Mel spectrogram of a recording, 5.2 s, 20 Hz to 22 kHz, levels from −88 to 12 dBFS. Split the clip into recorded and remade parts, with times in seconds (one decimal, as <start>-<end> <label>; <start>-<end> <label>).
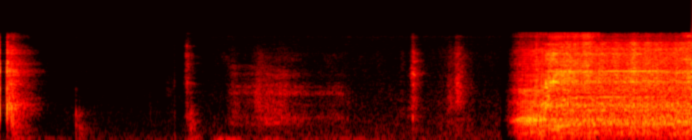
0.0-0.7 remade; 0.7-1.5 recorded; 1.5-4.5 remade; 4.5-5.2 recorded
